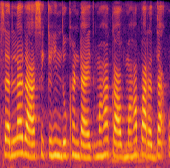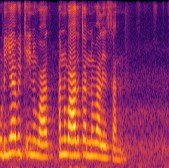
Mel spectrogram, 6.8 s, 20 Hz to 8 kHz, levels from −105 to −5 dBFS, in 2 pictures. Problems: none marked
